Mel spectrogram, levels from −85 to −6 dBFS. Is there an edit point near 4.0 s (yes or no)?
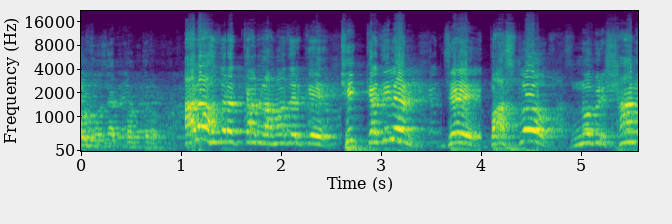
yes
